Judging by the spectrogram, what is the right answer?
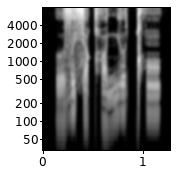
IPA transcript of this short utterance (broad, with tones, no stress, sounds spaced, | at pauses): ɤ˩ z ə˥ sʲ ɔ˩ qʰ o˩ nʲ ɤː˥ ǃʰ õ˥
